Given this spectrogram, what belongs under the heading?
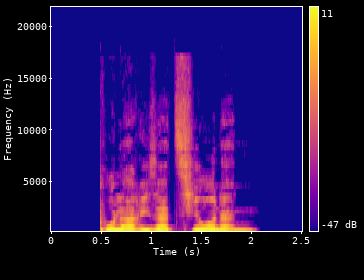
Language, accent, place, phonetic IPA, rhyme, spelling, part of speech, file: German, Germany, Berlin, [polaʁizaˈt͡si̯oːnən], -oːnən, Polarisationen, noun, De-Polarisationen.ogg
- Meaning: plural of Polarisation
